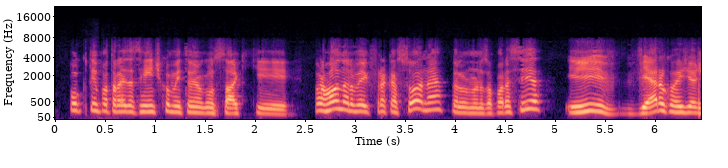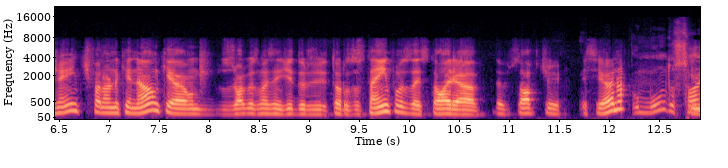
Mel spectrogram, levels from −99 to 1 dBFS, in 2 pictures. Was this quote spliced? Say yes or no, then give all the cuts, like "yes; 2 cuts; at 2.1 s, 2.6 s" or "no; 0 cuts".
no; 0 cuts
